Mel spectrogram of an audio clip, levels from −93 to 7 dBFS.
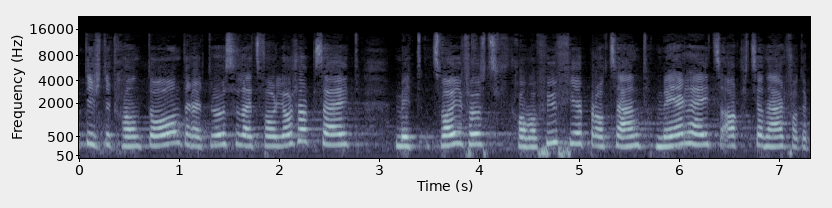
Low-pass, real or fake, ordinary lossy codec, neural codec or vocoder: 14.4 kHz; real; none; none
